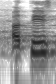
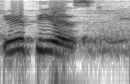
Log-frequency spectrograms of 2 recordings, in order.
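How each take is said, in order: First: The word is said with two syllables. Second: The word is said with three syllables. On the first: The speaker calls it wrong. "अतीस्ट नहीं बोलना" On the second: The speaker calls it right.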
